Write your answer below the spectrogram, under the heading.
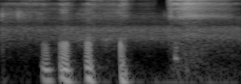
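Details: A pug snoring: four short, low, rough snorts in quick succession, each a brief throaty burst, followed by quiet breathing and a faint hiss.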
